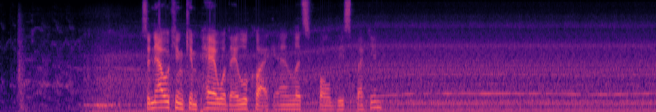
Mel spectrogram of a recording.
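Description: A large farm harvester engine hums steadily.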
